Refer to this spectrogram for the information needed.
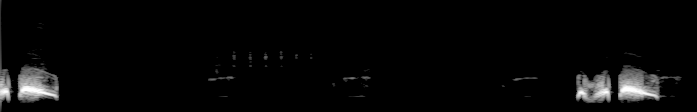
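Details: Spotted dove used as a calling lure: two coo phrases about seven seconds apart, each a quick stuttered double note leading into a longer, falling, throaty coo, with faint soft sounds between.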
